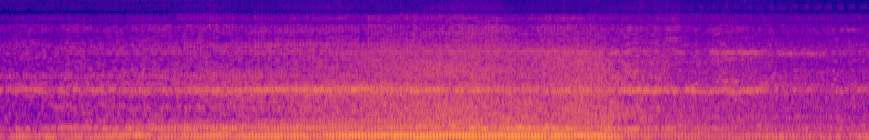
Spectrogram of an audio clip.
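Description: A motor vehicle passes: its engine grows louder, peaks about halfway through, then fades away.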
